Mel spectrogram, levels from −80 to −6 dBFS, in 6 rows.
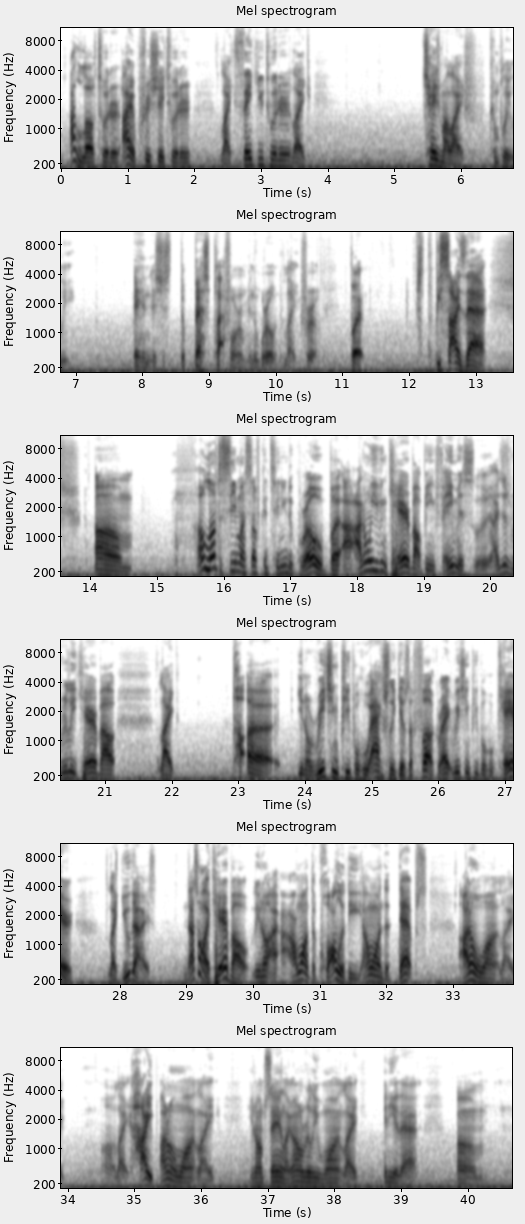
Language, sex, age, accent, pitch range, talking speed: English, male, 20-39, American, 100-115 Hz, 170 wpm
